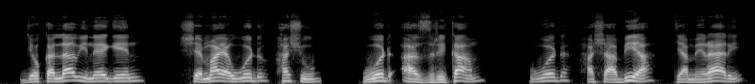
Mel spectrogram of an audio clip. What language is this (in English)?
Luo (Kenya and Tanzania)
